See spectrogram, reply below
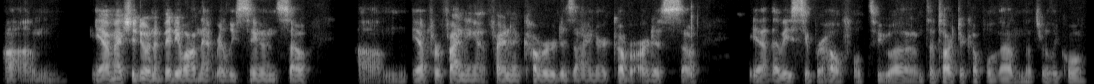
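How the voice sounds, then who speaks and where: A man's voice: low-pitched, monotone, fairly quick, vocal fry, a bit bright. A man hosting a podcast interview, enthusiastic and laughing often in casual chat. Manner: enthusiastic, laughs often, says "super cool". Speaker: podcast host.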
